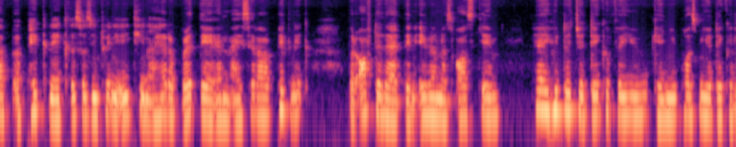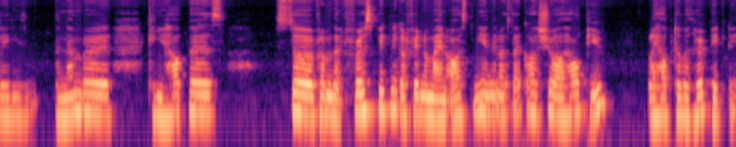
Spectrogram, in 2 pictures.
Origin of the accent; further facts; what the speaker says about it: East Rand, Gauteng, South Africa; I'm from the East Rand.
